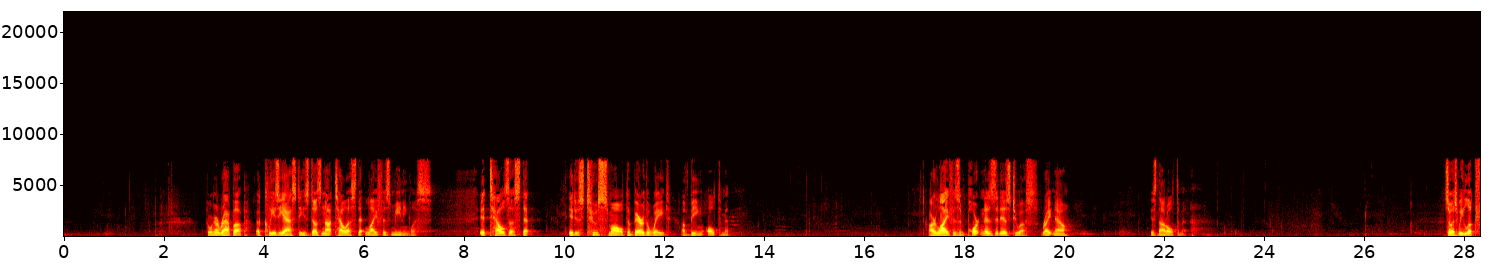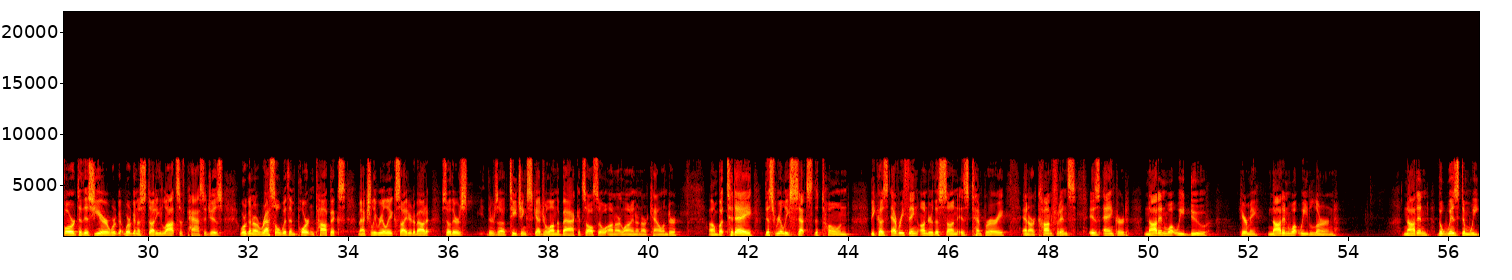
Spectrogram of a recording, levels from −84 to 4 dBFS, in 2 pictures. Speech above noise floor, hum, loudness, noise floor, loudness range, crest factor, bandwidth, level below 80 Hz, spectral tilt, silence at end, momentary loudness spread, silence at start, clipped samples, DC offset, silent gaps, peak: 46 dB; none; -20 LUFS; -66 dBFS; 9 LU; 22 dB; 8 kHz; -60 dBFS; -4.5 dB/octave; 0 s; 12 LU; 2.85 s; under 0.1%; under 0.1%; none; 0 dBFS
